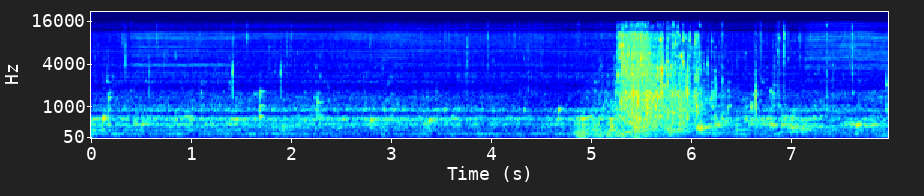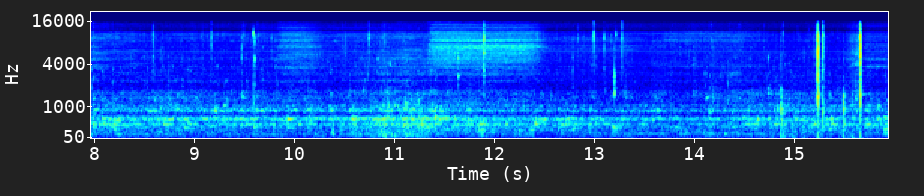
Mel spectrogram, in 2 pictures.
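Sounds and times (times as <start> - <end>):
underwater background: 0.0 - 15.9
faint clicks: 10.6 - 15.9
diver breathing through regulator: 11.2 - 12.6.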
